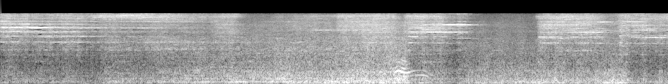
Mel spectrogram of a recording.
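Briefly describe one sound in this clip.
A loaded freight train of autorack cars rumbles past.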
